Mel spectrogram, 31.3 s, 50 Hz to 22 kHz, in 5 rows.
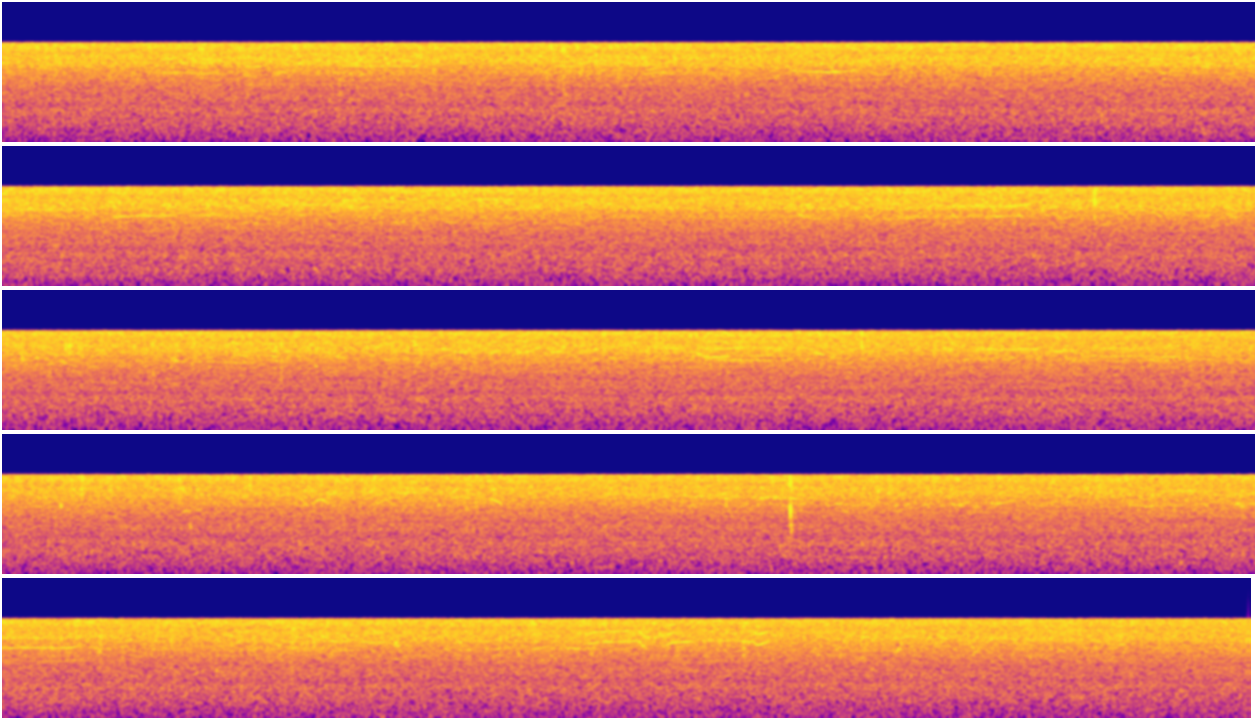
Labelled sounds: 0.8	1.1	Pacific white-sided dolphin, 3.2 to 3.4 kHz
4.0	4.3	Pacific white-sided dolphin, 3.4 to 3.7 kHz
6.8	7.2	Pacific white-sided dolphin, 3.3 to 3.6 kHz
11.0	11.4	Pacific white-sided dolphin, 4.4 to 4.8 kHz
16.1	16.4	Pacific white-sided dolphin, 3.3 to 3.5 kHz
17.4	18.3	Pacific white-sided dolphin, 3.8 to 4.8 kHz
25.0	25.5	Pacific white-sided dolphin, 3.4 to 3.6 kHz
28.0	28.9	Pacific white-sided dolphin, 3.8 to 4.3 kHz

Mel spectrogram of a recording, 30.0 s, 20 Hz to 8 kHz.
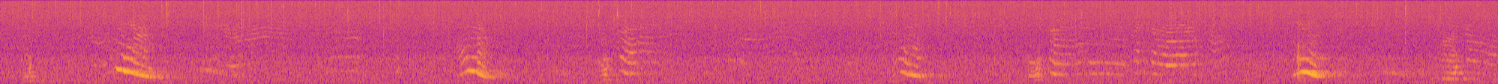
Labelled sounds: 1.8	3.0	humpback whale, 0.78 to 3.3 kHz
4.6	5.8	humpback whale, 1.7 to 2.5 kHz
6.8	7.3	humpback whale, 1.8 to 2.1 kHz
9.2	9.7	humpback whale, 0.78 to 1.0 kHz
12.4	13.0	humpback whale, 0.78 to 2.0 kHz
14.8	15.1	humpback whale, 1.8 to 2.0 kHz
17.9	18.2	humpback whale, 0.78 to 1.0 kHz
20.9	22.0	humpback whale, 0.78 to 3.0 kHz
23.0	23.8	humpback whale, 1.0 to 2.5 kHz
25.9	26.3	humpback whale, 0.78 to 1.1 kHz
29.3	29.9	humpback whale, 1.0 to 1.8 kHz

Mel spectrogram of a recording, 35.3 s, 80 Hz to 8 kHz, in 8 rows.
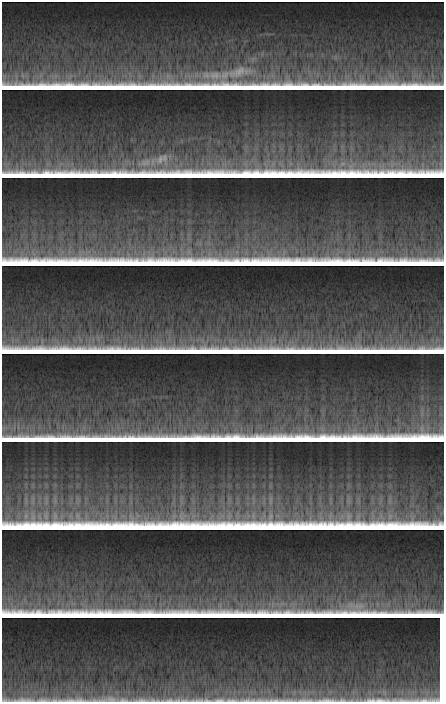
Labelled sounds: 2.5	2.8	humpback whale, 2.3 to 2.6 kHz

